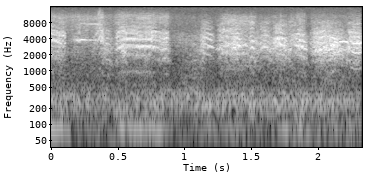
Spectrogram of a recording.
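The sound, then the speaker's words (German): A dense, restless chorus of many birds squawking and screeching, harsh overlapping calls surging in quick waves throughout, loud with no talking. “Du, die Vögel werden langsam türkig.”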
